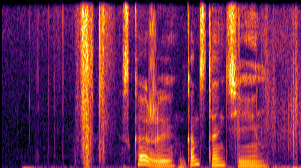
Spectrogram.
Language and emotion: Russian, sad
